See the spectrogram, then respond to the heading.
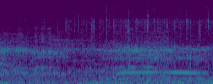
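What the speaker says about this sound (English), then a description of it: "These are the fall lambs." Fall lambs on a sheep farm bleat in the evening, one clear drawn-out bleat standing out near the end over a busy background of other animals and farm noise.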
